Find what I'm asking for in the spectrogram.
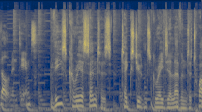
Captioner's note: voiceover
